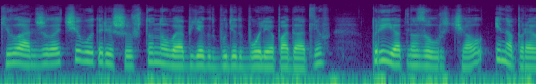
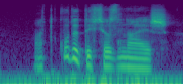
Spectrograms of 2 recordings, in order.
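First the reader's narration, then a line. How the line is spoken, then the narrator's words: Sighing. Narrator (Russian): вздохнула рыжая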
